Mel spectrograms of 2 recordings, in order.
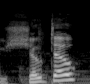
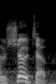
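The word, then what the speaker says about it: Chouteau: here and we're going to go over to Shoto so that's considered that's spelled Shoto and they have this really great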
